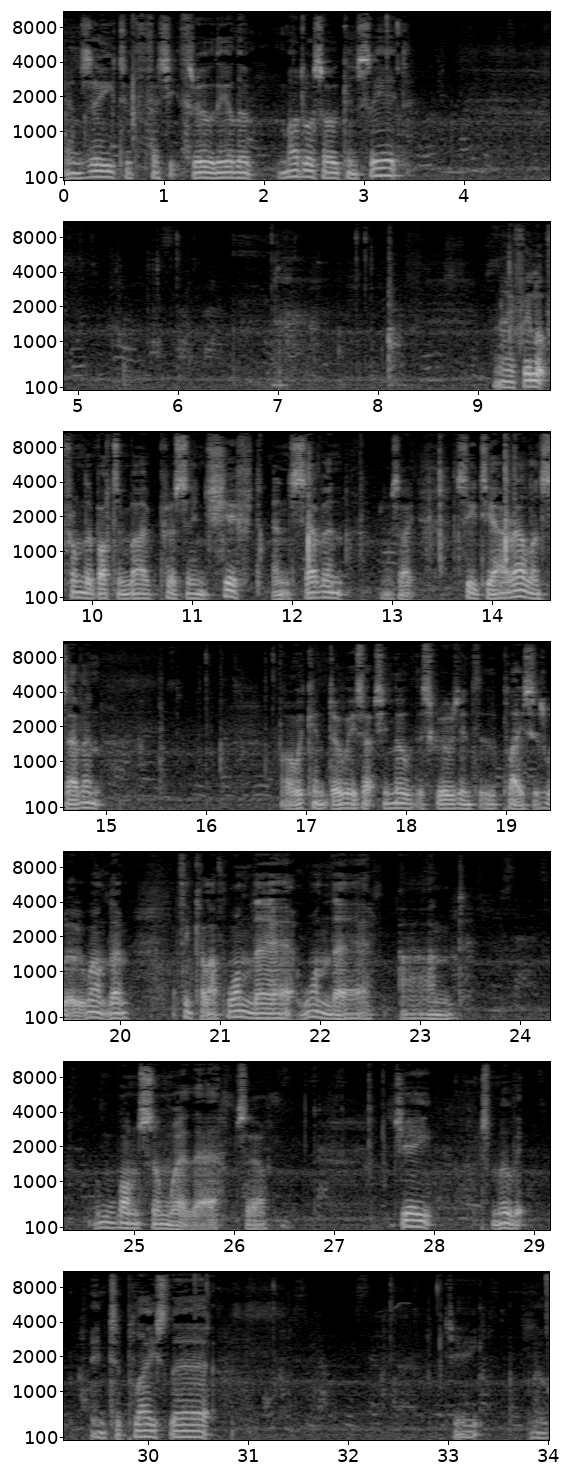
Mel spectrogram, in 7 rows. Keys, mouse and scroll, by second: 0.0-0.6 typing, 3.1 click, 5.4 scroll down 1, 5.5 scroll up 3, 6.7 middle click, 6.7 scroll up 1, 7.7 middle click, 9.1 7, 11.9 Home, 12.7 shift+middle click, 13.9 ctrl+7, 16.5 shift+middle click, 27.1 g, 30.4-31.7 drag, 32.2 middle click, 32.6 g, 33.9 click.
